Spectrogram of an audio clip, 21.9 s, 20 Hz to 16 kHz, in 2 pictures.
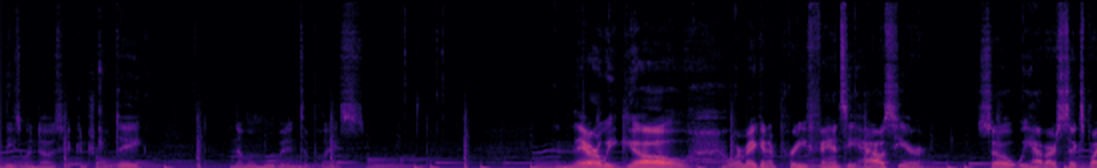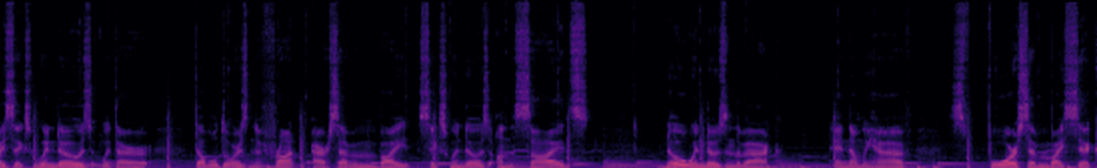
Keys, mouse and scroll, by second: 0.0 click, 0.9 ctrl+d, 1.3-3.9 drag, 4.2 click, 4.8 middle click, 5.4 right click, 6.2 middle click, 6.8 right click, 7.8 shift+right click, 8.7-10.1 right drag, 11.6-13.1 right drag, 13.6 right click, 14.2 shift+right click, 15.3 right click, 15.9 right click, 17.2 shift+right click, 18.3 right click, 19.5 middle click, 20.5 shift+right click.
